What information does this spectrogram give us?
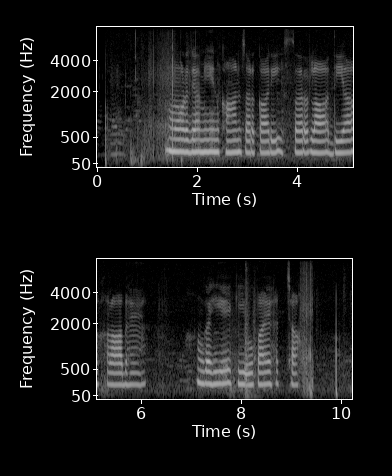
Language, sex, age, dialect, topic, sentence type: Magahi, female, 56-60, Northeastern/Surjapuri, agriculture, question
